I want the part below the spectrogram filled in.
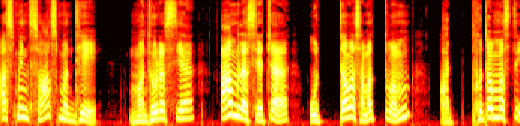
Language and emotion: Sanskrit, happy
